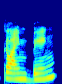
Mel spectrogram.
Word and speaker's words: climbing: ing is it mountain climbing silent B go mountain climbing yeah climbing climbing yeah we don't pronounce the letter B in English when you say you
